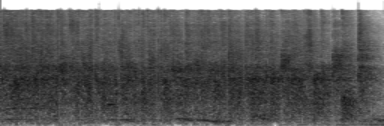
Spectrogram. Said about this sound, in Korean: 박수만 치셔서 고맙습니다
